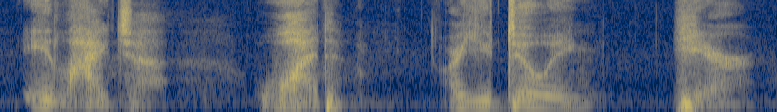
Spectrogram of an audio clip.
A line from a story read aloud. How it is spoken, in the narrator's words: he whispers to him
